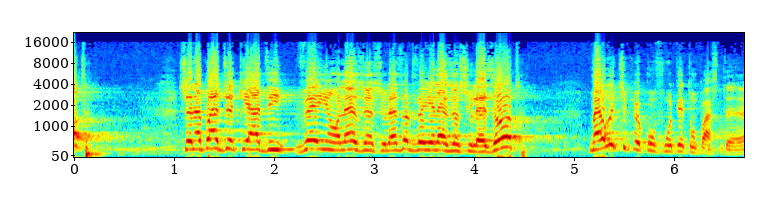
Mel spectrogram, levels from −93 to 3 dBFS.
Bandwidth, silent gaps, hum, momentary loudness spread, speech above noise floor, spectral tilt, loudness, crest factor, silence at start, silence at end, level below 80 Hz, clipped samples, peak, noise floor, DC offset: 17 kHz; none; none; 10 LU; 26 dB; -4 dB/octave; -8 LUFS; 8 dB; 0 s; 0 s; -32 dBFS; 1%; 0 dBFS; -34 dBFS; under 0.1%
